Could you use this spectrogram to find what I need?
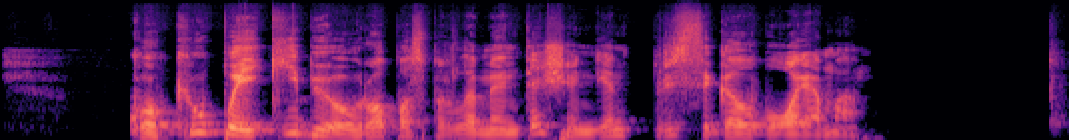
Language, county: Lithuanian, Panevėžys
